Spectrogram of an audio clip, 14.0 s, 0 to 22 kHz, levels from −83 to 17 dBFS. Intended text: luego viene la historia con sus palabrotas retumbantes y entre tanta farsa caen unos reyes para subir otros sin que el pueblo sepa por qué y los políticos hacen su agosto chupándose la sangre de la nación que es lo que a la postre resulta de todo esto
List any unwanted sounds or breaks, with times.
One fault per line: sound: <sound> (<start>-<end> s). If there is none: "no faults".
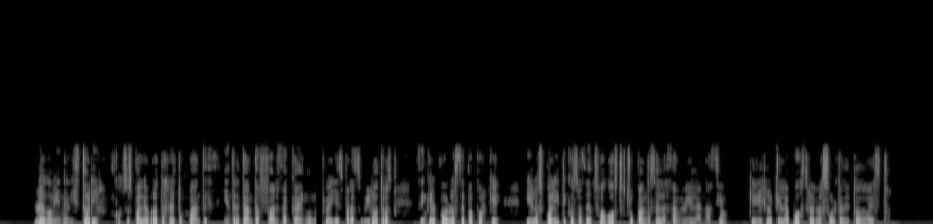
sound: dropout (4.7-4.8 s)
